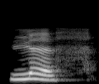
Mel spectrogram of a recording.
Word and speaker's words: l'œuf: فانتبهوا بالنسبة البيضة واحدة فهي l'œuf، فهنا كنتقول حرف الآخر في الكلمة اللي هو f فكنقوله l'œuf.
